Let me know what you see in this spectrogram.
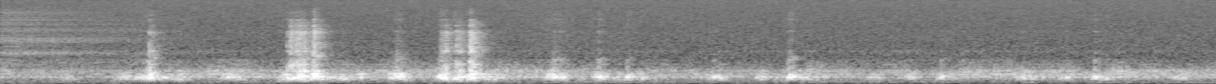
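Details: Relaxing adult heartbeat heard with a Doppler, normal rhythmic whooshing pulses.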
